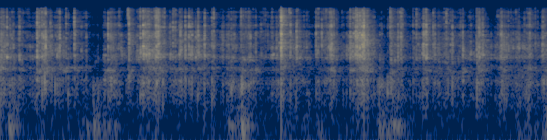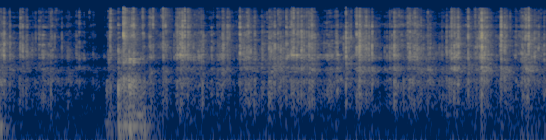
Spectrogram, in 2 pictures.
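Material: Shell.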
